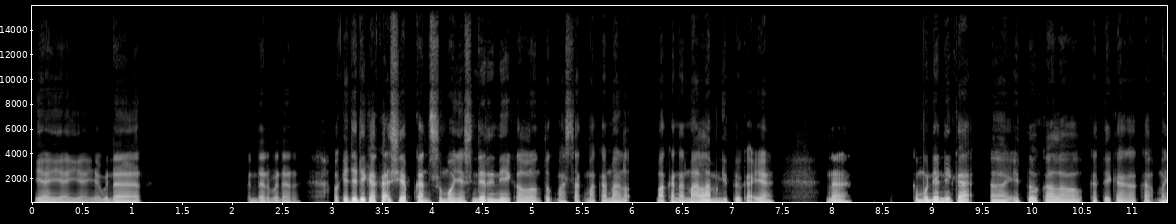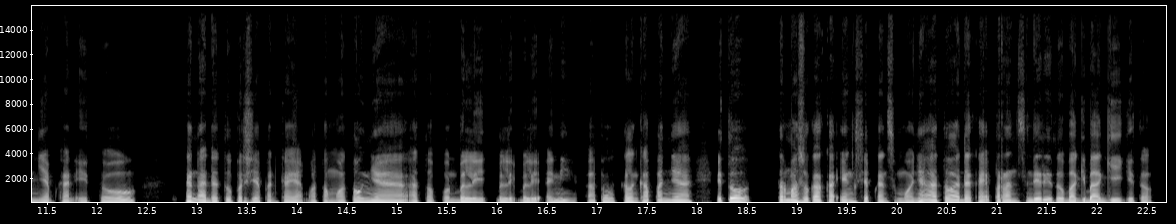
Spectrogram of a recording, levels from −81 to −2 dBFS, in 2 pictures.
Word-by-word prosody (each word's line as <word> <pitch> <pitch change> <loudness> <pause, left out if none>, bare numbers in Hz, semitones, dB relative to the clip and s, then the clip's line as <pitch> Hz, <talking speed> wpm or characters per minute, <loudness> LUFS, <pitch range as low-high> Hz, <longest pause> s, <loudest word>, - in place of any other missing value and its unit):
Ya 95 - +1
ya 85 -1 -2
ya 85 -1 -6
ya, 90 0 -8
bener. 90 0 -1 1.1
Bener 95 -1 -5
bener. 90 -2 -5 0.4
Oke, - - -2
jadi 120 - +8
Kakak 150 +2 +4
siapkan 125 -3 +4
semuanya 95 -5 +1
sendiri 115 +6 +3
nih, 110 -4 +2
kalau 95 0 +1
untuk - - -6
masak 95 -1 -5
makan 95 0 -3
mal 90 +1 0 0.3
makanan 95 -1 -1
malam, 115 +5 +5
gitu, 85 - -4
Kak, - - -2
ya? - - 0 0.6
Nah, 95 -1 +2 0.7
kemudian 155 +10 +3
nih, 185 - +2
Kak, 170 -6 +4 0.2
eee, 115 +1 0
itu 185 +9 0
kalau 110 -3 +2
ketika 105 -2 -3
Kakak - - -6
menyiapkan 100 -1 -3
itu, 100 - -1 0.5
kan 175 +1 +4
ada 105 0 +2
tuh 120 - -2
persiapan 105 -1 -3
kayak 90 -3 0
motong-motongnya 105 - 0
ataupun 95 0 -5
beli 95 0 +3
beli 95 -4 0
beli 90 -1 +1
ini, 185 - -3
apa, 195 -2 -2
kelengkapannya, 120 - +1 0.3
itu 205 +7 +5 0.3
termasuk 130 0 +4
Kakak 130 - +3
yang 120 -2 +1
siapkan 105 -3 -2
semuanya 100 - -1
atau 165 +3 +2
ada 115 -6 +4
kayak - - 0
peran 110 -1 +1
sendiri 125 +4 +2
tuh, 100 -4 +2
bagi-bagi, 95 0 +2
gitu? - - -5
105 Hz, 165 wpm, -24 LUFS, 95-125 Hz, 1.1 s, jadi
